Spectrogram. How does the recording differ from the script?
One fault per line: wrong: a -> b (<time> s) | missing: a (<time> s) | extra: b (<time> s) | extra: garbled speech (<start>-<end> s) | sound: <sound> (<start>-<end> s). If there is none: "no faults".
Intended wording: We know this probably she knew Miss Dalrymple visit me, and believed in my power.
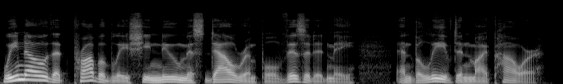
wrong: this -> that (0.5 s)
wrong: visit -> visited (2.8 s)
